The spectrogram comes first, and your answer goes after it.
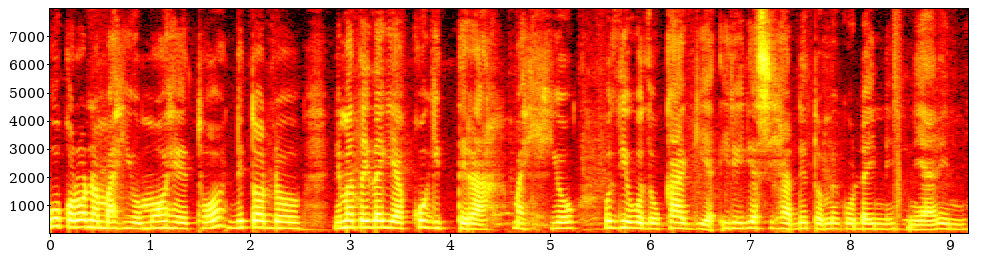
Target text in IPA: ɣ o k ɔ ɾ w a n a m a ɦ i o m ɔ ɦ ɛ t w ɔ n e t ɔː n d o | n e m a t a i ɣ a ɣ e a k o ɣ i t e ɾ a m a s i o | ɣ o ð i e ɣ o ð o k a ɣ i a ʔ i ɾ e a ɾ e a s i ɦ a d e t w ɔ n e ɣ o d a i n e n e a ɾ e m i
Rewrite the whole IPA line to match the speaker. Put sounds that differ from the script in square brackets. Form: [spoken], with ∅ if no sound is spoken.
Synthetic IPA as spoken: ɣ o k ɔ ɾ w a n a m a ɦ i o m ɔ ɦ ɛ t w ɔ n e t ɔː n d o | n e m a t a i [ð] a ɣ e a k o ɣ i t e ɾ a m a [h] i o | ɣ o ð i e ɣ o ð o k a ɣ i a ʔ i ɾ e [i] ɾ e a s i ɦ a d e t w ɔ [m] e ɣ o d a i n e n e a ɾ e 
